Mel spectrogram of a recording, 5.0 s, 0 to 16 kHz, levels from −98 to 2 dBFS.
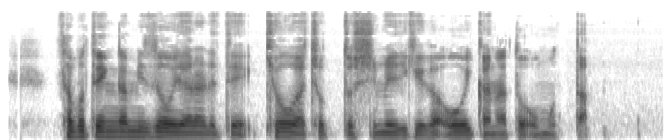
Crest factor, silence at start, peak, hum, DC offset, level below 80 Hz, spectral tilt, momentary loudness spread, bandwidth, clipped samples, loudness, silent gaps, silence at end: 20 dB; 0.45 s; -8 dBFS; none; under 0.1%; -64 dBFS; -5.5 dB/octave; 11 LU; 11.5 kHz; under 0.1%; -28 LUFS; none; 0.6 s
